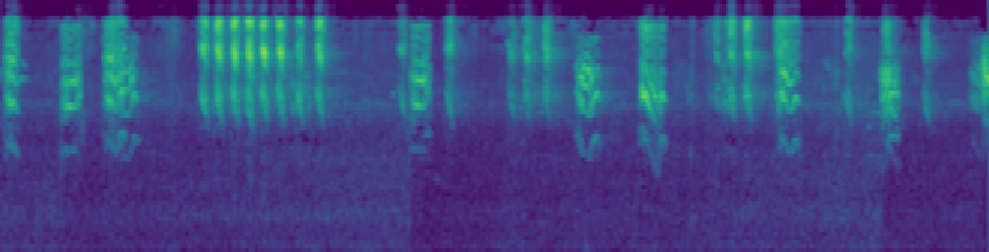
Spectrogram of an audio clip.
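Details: Female double-collared seedeater piping to excite a male to sing: bright, squeaky chirps and quick repeated note series, some notes sliding downward, delivered in lively irregular bursts.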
